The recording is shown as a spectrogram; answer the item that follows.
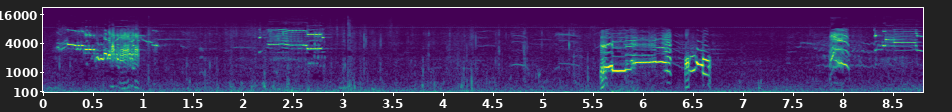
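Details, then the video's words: Gulls at Hovindammen pond receiving minced chicken meat give short bursts of harsh, harmonic squealing calls in separate clusters, with quieter gaps between them. "Måker på Hovindammen"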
